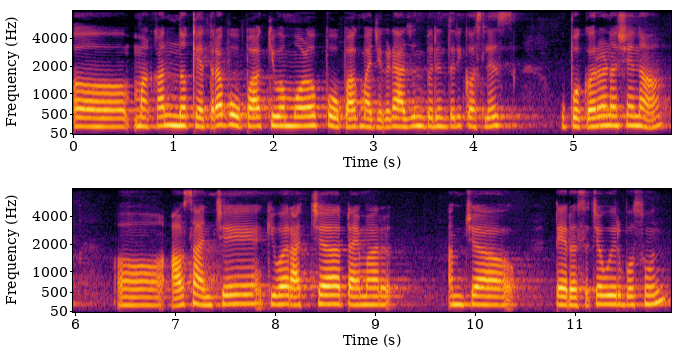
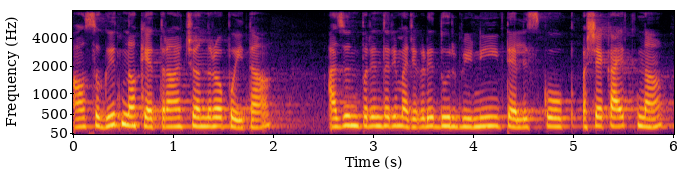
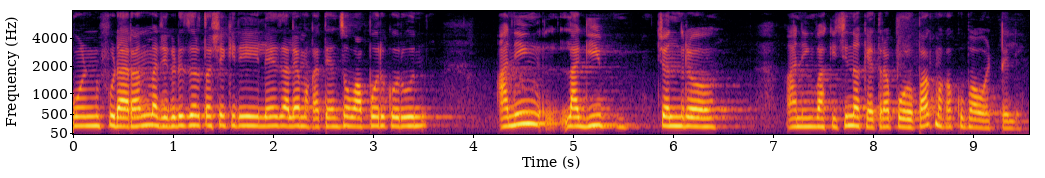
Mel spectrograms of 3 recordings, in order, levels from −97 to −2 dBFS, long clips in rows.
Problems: none marked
